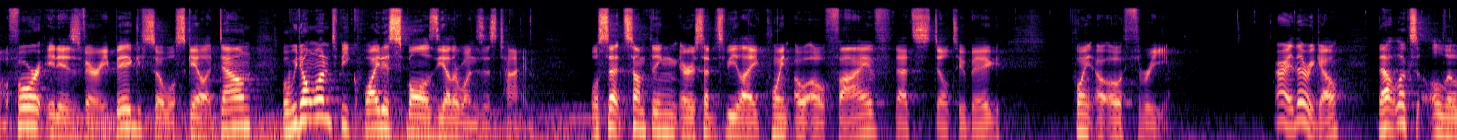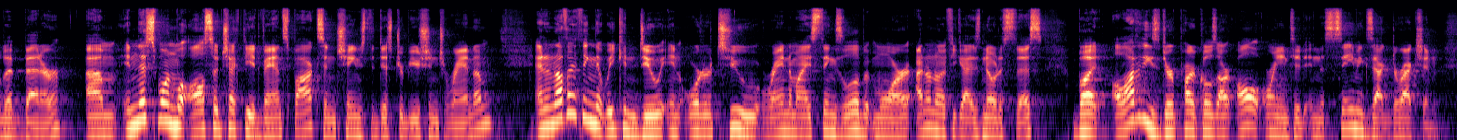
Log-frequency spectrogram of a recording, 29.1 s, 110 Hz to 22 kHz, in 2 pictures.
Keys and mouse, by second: 1.5-3.3 drag, 4.1-5.4 drag, 6.5 middle click, 7.5 KP_0, 11.0 KP_0, 12.3 middle click, 14.1 KP_0, 20.3 click, 21.0-22.3 middle drag.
